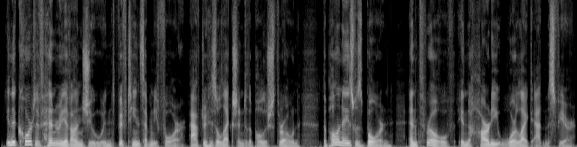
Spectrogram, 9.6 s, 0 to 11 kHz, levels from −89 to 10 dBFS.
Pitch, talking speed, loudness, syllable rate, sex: 110 Hz, 180 wpm, -21 LUFS, 5.6 syllables/s, male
